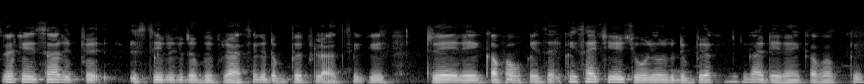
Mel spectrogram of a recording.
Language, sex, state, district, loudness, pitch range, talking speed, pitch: Hindi, male, Madhya Pradesh, Katni, -20 LUFS, 100-115 Hz, 210 wpm, 105 Hz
